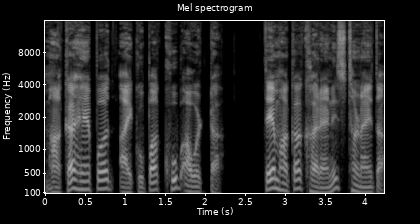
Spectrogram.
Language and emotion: Goan Konkani, neutral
